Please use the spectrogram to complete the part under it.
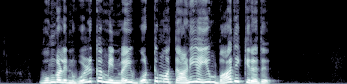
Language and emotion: Tamil, angry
